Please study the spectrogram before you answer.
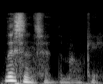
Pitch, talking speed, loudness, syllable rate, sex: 100 Hz, 230 wpm, -16 LUFS, 6.5 syllables/s, male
